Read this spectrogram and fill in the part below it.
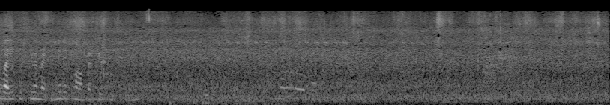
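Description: A young woman laughs and talks nearby.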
